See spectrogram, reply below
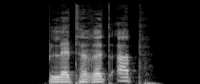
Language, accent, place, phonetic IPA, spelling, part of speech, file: German, Germany, Berlin, [ˌblɛtəʁət ˈap], blätteret ab, verb, De-blätteret ab.ogg
- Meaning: second-person plural subjunctive I of abblättern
